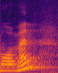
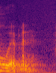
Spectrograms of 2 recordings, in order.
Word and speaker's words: women: I w wymowie jest lekka różnica, czyli mamy jedną kobietę, one woman, ale mamy dwie kobiety, two women.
